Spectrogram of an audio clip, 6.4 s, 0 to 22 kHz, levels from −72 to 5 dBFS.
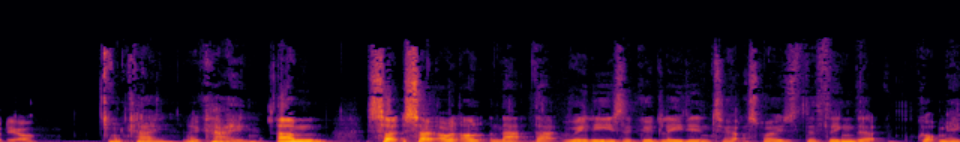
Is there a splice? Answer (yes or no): no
